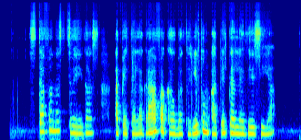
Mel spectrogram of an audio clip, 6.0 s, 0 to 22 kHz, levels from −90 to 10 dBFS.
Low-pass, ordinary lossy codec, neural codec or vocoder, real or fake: 19.8 kHz; Opus, 16 kbps; none; real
